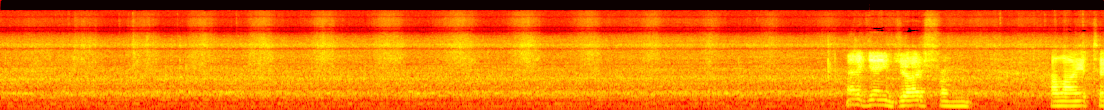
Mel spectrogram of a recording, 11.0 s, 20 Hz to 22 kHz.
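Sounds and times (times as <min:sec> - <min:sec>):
steady background hum: 0:00.0 - 0:11.0
fingers rubbing lathered fur: 0:00.7 - 0:07.9.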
